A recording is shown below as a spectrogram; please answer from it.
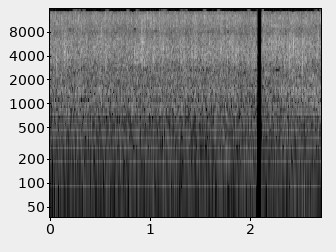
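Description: Steady rain pours down in a continuous, even hiss that fills the whole clip, loud and close, with no voices over it.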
